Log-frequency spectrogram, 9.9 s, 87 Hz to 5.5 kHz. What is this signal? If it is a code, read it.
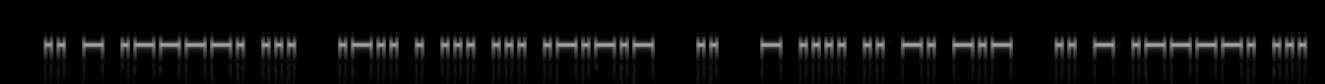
Morse code, heard as a keyed tone, about 25 wpm, 600 Hz. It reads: IT'S LESS. I THINK IT'S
